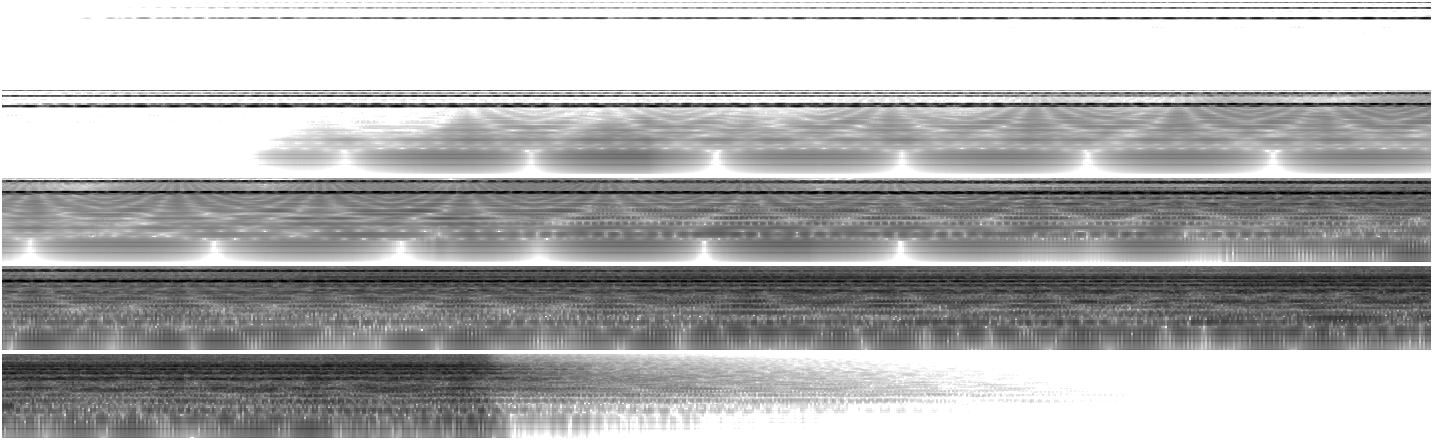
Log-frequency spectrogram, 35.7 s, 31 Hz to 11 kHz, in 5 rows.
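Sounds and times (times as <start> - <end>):
intense horror build-up music: 10.1 - 32.9.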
